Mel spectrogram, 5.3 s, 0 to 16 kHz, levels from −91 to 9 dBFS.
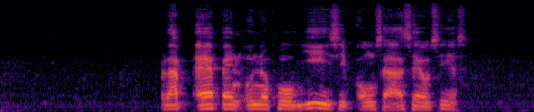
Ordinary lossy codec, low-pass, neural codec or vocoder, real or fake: AAC, 96 kbps; 14.4 kHz; vocoder, 44.1 kHz, 128 mel bands every 256 samples, BigVGAN v2; fake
